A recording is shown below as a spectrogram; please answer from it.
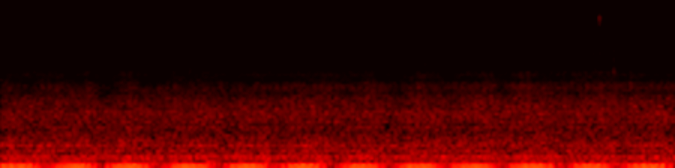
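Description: Caramelised sugar syrup bubbling in a frying pan as it is stirred with a wooden spatula, under a low hum that throbs about two and a half times a second.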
